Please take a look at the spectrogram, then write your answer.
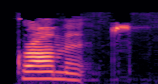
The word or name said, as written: gromet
